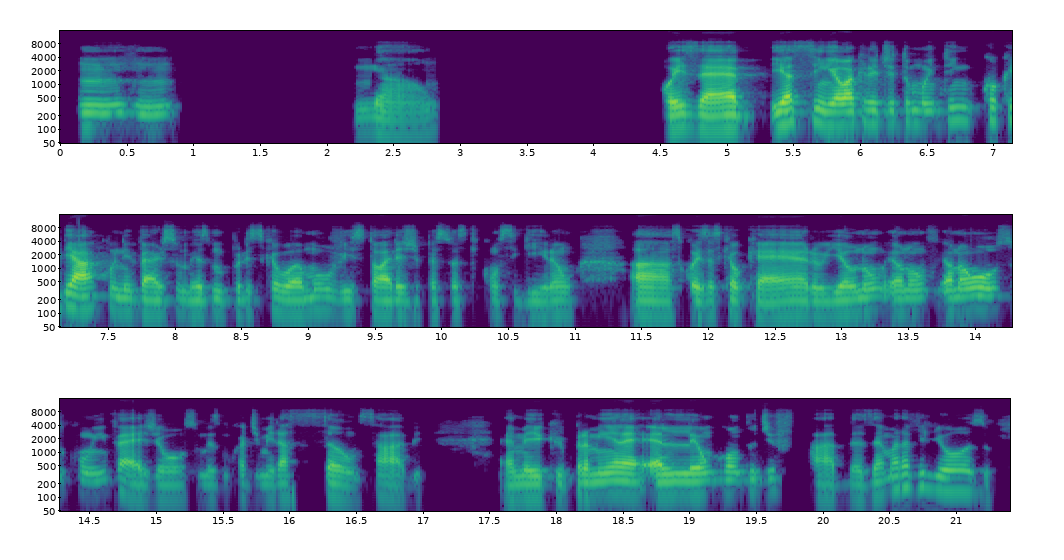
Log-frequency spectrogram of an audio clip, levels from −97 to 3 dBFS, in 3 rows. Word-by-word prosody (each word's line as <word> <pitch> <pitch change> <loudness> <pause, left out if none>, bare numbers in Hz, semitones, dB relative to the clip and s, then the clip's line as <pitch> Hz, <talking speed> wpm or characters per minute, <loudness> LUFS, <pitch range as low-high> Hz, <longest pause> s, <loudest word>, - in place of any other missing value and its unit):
Uhum. 115 -2 -5 1.3
Não. 85 -1 -8 1.7
Pois 105 +1 +3
é, 105 0 +9 0.2
e 130 - +5
assim 135 -1 +4
eu 120 +1 +10
acredito 130 0 0
muito 130 +2 -6
em 155 0 -6
cocriar 145 -6 +5
com 125 - -12
o - - -5
universo 105 -2 -2
mesmo 95 +2 -6
por 100 - -10
isso 100 - -9
que - - -8
eu 105 -3 0
amo 100 +3 0
ouvir 105 -3 -8
histórias 100 -1 0
de - - -11
pessoas - - -9
que - - -22
conseguiram 100 0 -8 0.4
as 95 -1 +2
coisas - - -2
que - - -13
eu - - +1
quero, 95 +2 +1
e 95 - -8
eu 100 0 +2
não 115 +3 -4
eu 105 - 0
não 110 +1 -3
eu 110 - +2
não 115 +1 +2
ouço 125 -1 0
com 120 -2 -8
inveja, 120 -4 -2
eu 95 - -7
ouço 95 +1 -12
mesmo 100 -1 -15
com - - -12
admiração 100 -2 -6
sabe? - - -5 0.6
É 95 - -4
meio 100 +1 -1
que 105 +1 -11
pra 110 - -1
mim 110 +2 -1
é 115 -2 +5
é - - +5
ler 115 +1 +2
um 115 +1 -1
conto 125 0 -5
de 130 +2 -10 0.2
fadas, 95 +2 -8
é 110 - -2
maravilhoso, 145 -4 -5
110 Hz, 170 wpm, -25 LUFS, 100-120 Hz, 1.7 s, eu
